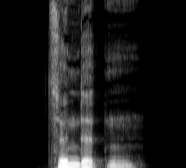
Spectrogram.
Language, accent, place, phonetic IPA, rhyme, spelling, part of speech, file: German, Germany, Berlin, [ˈt͡sʏndətn̩], -ʏndətn̩, zündeten, verb, De-zündeten.ogg
- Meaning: inflection of zünden: 1. first/third-person plural preterite 2. first/third-person plural subjunctive II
